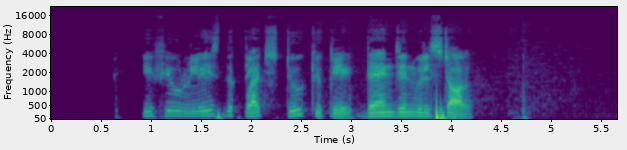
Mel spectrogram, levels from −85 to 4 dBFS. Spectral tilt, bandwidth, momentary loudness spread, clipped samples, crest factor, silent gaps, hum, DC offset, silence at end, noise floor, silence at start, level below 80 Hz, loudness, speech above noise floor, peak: -5.5 dB/octave; 16 kHz; 13 LU; under 0.1%; 24 dB; none; none; under 0.1%; 0.9 s; -83 dBFS; 0.9 s; -40 dBFS; -26 LUFS; 57 dB; -4 dBFS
